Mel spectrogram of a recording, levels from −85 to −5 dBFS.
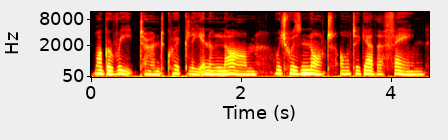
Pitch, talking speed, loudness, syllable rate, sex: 170 Hz, 135 wpm, -17 LUFS, 4.8 syllables/s, female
